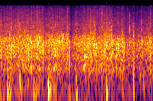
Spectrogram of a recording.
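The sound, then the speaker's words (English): Steady audience applause for the Four Mics crew, a dense wash of many hands clapping at an even, fairly loud level for the whole stretch with no voices over it. “Let's clap it up for the Four Mics crew.”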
